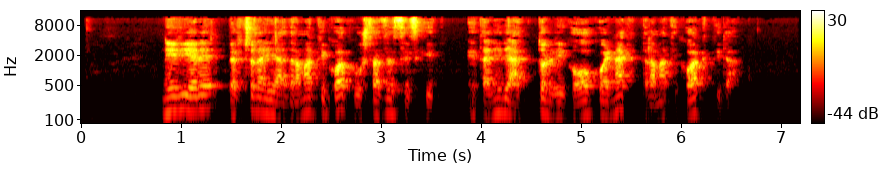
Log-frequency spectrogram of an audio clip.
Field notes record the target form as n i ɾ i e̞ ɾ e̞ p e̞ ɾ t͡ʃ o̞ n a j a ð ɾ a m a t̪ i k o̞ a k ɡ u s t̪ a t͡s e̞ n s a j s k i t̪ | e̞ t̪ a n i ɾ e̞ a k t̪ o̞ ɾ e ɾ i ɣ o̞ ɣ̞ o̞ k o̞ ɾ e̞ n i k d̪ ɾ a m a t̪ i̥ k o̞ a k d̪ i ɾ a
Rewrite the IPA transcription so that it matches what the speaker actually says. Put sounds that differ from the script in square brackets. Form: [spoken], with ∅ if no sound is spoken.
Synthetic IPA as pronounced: n i ɾ i e̞ ɾ e̞ p e̞ ɾ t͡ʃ o̞ n a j a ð ɾ a m a t̪ i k o̞ a k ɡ u s t̪ a t͡s e̞ n s a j s k i t̪ | e̞ t̪ a n i ɾ e̞ a k t̪ o̞ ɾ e ɾ i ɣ o̞ ɣ̞ o̞ k o̞ [∅] e̞ n [a] k d̪ ɾ a m a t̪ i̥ k o̞ a k d̪ i ɾ a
